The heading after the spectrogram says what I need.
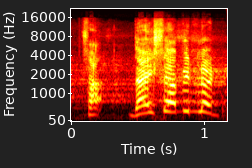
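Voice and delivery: normal talking voice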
